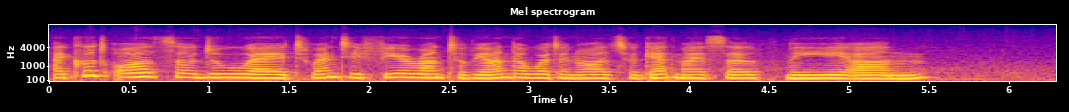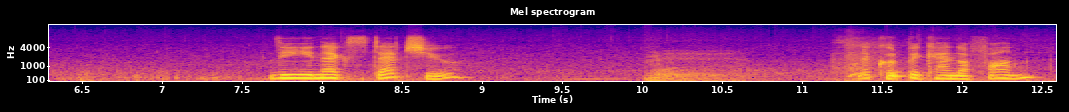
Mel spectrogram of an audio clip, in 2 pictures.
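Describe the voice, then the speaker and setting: A woman's voice: medium pitch, slow pace, pauses often, a little hiss or hum. Chatty woman streamer playing a game. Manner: chatty, relaxed, thinking aloud. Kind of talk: casual gameplay commentary.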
